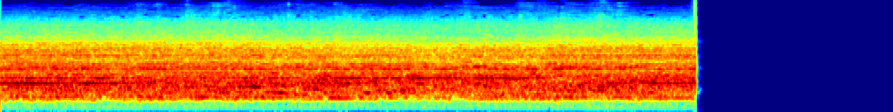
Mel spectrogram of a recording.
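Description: CB radio receiver hissing with loud, steady band noise (static) from its speaker, faint garbled signals under it; it cuts off suddenly about three and a half seconds in.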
